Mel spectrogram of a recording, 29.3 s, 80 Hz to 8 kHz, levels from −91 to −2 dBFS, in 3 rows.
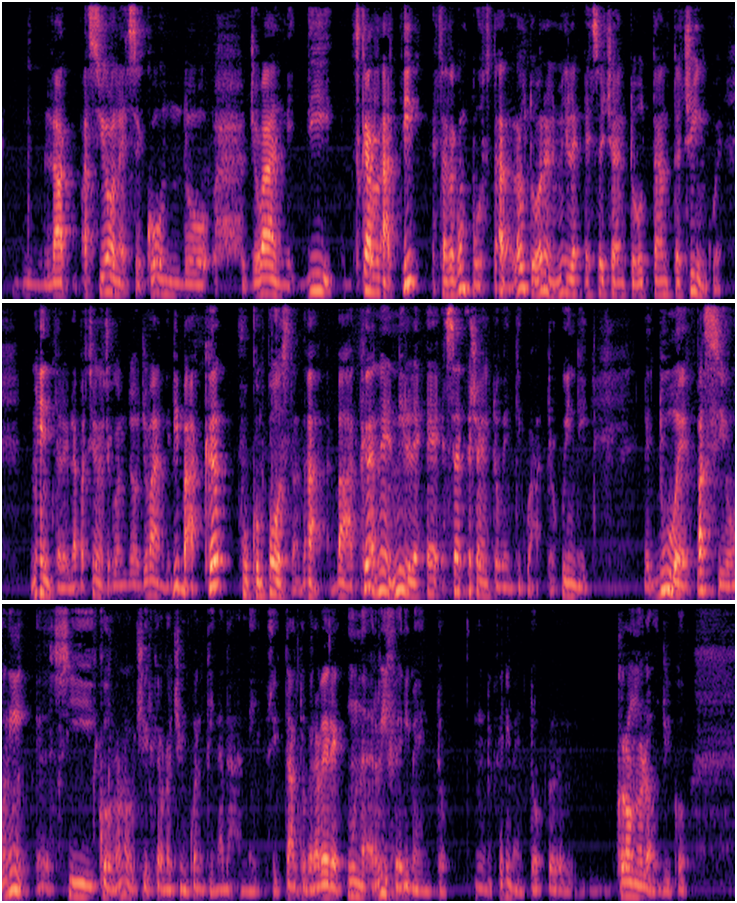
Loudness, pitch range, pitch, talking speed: -28 LUFS, 170-225 Hz, 200 Hz, 90 wpm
